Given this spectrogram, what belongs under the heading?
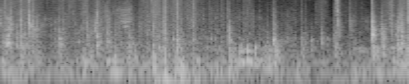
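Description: Pigeons or doves cooing inside a coop, overlapping soft calls and rustling from several birds, close and steady with faint background noise.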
